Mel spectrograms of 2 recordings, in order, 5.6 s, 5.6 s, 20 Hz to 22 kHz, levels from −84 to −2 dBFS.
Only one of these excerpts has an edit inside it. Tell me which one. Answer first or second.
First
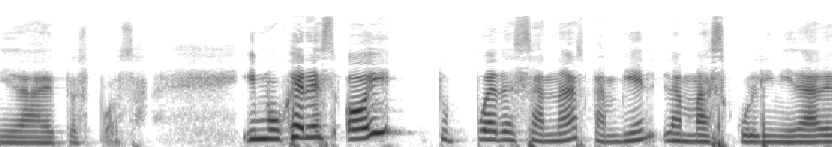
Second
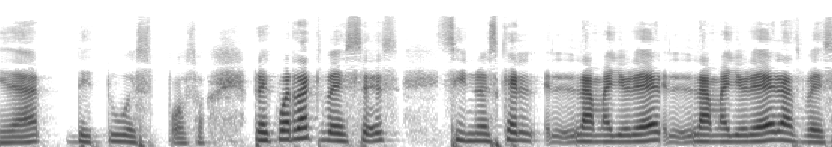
second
